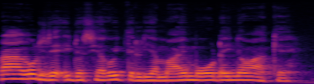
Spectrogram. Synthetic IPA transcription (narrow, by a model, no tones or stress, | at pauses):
ɾaːɣoɾiɾɛʔidosjaɣoiteɾeɾiamaemoːdainawakɛ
